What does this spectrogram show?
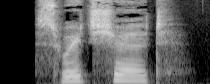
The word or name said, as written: sweatshirt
